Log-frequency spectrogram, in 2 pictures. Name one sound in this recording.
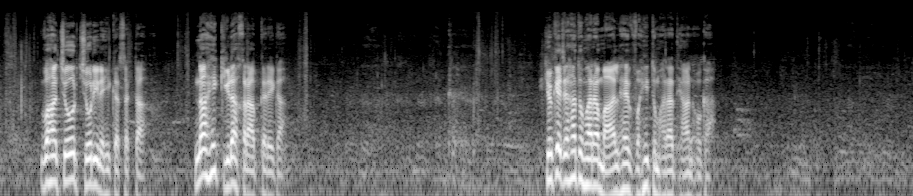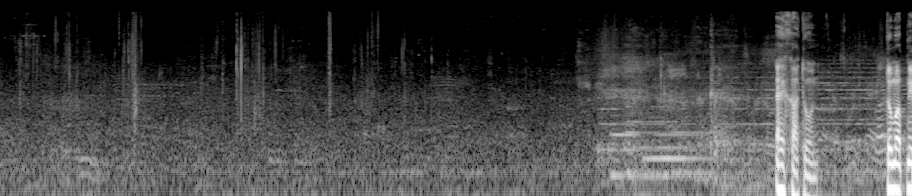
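A man speaks calmly and clearly nearby.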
